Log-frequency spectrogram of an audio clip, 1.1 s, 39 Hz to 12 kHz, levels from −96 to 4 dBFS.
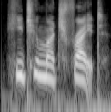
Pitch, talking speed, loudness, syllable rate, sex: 235 Hz, 215 wpm, -17 LUFS, 4.0 syllables/s, female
